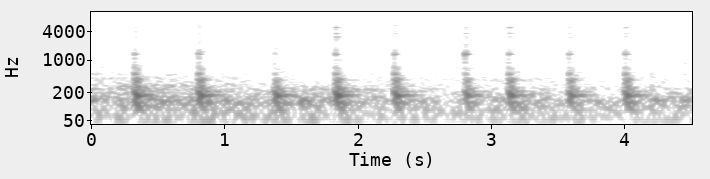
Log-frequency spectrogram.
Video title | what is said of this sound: Surface Scraping: Grinding Fixture | sounds solid I don't hear any any ringing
